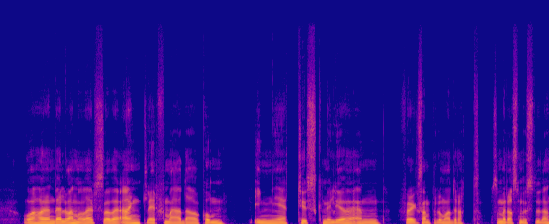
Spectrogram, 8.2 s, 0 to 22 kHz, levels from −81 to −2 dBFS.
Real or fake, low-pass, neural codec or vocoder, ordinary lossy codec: fake; 19.8 kHz; codec, 44.1 kHz, 7.8 kbps, Pupu-Codec; none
